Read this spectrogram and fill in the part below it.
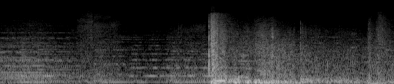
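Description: Artillery guns fire in Empire Total War during an Ottoman Empire battle: a low musical hum gives way to a sudden loud cannon boom with a rumbling tail, followed by further thuds.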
